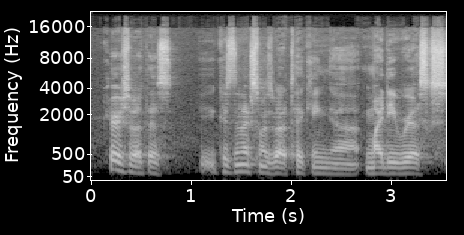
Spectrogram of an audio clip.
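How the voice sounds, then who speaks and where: There is noticeable background noise behind this recording. A man speaks at a very fast pace. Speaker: TV show host interviewer. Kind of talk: TV interview questions.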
